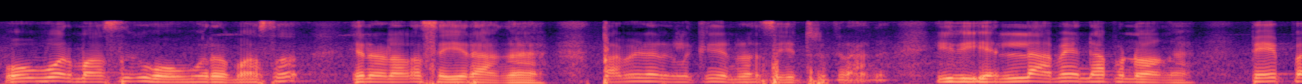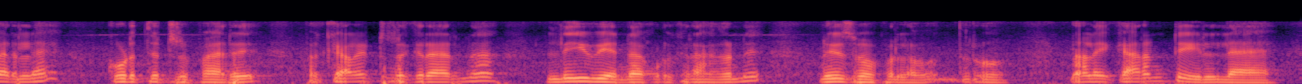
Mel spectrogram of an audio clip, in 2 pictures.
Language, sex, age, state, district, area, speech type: Tamil, male, 45-60, Tamil Nadu, Thanjavur, rural, spontaneous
